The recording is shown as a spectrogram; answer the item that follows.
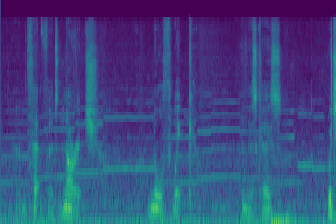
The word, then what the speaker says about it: Norwich: Yeah, how much place names have changed and how much some have stayed the same, like Kent spelt with a C instead of a K, and Thetford, Norwich, Northwick in this case, which is, yeah.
